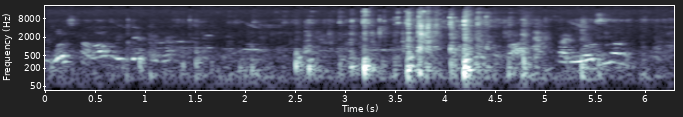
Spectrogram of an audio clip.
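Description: A horse's hooves beat in a steady clip-clop during a show-jumping warm-up under saddle, moderately near, while a person talks over it for most of the time.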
